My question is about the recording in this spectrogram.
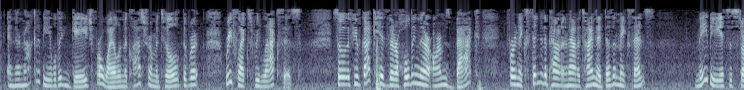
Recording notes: I am currently sitting in my car watching it downpour and I wanted to take this time and stop driving and just talk with you for a few minutes.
